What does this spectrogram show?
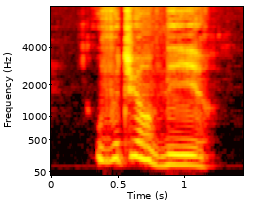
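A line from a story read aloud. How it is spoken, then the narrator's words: Angry exclamation. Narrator (French): s'écria-t-il, car la colère le gagnait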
